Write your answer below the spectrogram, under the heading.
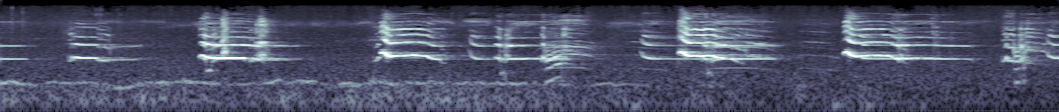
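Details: Ring-tailed lemurs at Berenty Reserve, Madagascar, giving spacing calls on going to roost: repeated wailing, meow-like calls roughly every one to two seconds, some breaking or wavering in pitch, over a low background hum.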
